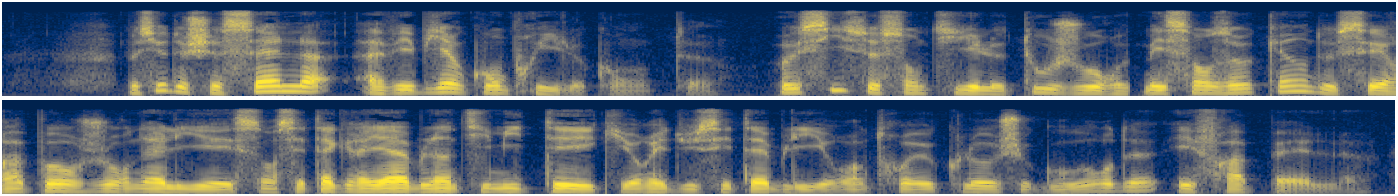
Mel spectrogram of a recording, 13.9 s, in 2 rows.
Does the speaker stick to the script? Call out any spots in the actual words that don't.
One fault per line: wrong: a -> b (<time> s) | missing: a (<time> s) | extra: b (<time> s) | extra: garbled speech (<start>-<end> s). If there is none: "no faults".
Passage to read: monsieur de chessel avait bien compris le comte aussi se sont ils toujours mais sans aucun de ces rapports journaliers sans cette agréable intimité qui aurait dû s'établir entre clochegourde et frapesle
no faults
